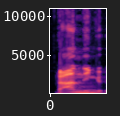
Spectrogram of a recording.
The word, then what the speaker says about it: ランニング: I checked also running on its own because it's one of those words from English that become unacented in Japanese.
